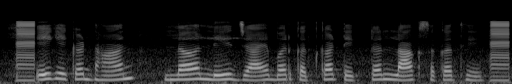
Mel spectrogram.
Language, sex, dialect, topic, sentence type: Chhattisgarhi, female, Central, agriculture, question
